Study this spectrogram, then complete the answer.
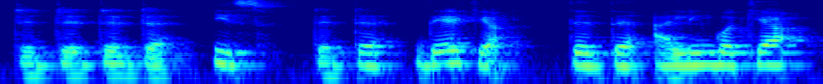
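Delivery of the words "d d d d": repeated voiced D, low and soft; isolated D sound. Shown as a demonstration. Teacher drilling the D sound for students. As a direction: tap out a bare D. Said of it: "Só D".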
